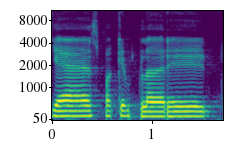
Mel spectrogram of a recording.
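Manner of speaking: put-on high, very slow girlfriend voice; imitated ex. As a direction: mimic the ex with drawn-out words. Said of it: "She's like".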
